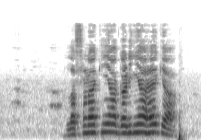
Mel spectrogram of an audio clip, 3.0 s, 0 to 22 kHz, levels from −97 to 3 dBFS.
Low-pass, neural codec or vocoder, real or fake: 10.8 kHz; none; real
